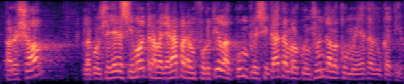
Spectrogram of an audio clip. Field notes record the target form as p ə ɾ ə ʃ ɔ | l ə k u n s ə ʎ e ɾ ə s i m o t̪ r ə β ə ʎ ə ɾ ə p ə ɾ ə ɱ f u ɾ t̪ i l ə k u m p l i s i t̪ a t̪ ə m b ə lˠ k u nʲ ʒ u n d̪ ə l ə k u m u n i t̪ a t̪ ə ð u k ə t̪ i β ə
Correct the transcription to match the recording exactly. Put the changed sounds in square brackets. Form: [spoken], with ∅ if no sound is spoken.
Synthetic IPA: p ə ɾ ə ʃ ɔ | l ə k u n s ə ʎ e ɾ ə s i m o t̪ [ɾ] ə β ə ʎ ə ɾ [a] p ə ɾ ə ɱ f u ɾ t̪ i l ə k u m p l i s i t̪ a t̪ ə m b ə lˠ k u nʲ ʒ u n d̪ ə l ə k u m u n i t̪ a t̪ ə ð u k ə t̪ i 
